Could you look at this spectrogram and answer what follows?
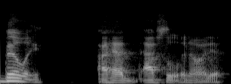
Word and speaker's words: Willy: Dude, if you go to Basketball Reference, it's Willie pronounced Billy. I had absolutely no idea. No, Josh and I were calling him Willie the whole show.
